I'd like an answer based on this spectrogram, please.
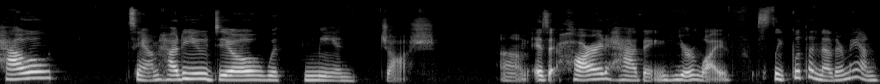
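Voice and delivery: ordinary talk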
